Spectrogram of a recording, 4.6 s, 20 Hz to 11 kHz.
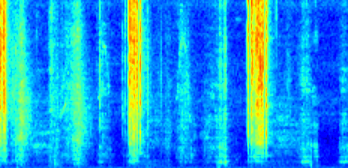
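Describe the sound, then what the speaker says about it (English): A crankshaft pulley on a Dodge/Chrysler/Jeep 2.4L engine spins, giving a close mechanical ratcheting, rubbing rattle with two sharp loud bursts of tool noise in between. "this crankshaft pulley is spinning"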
